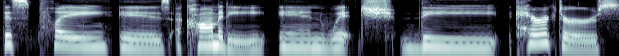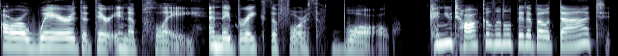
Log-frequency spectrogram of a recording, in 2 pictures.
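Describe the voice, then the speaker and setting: Slow, smooth-voiced woman interviewer. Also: medium pitch, no room sound, clean studio sound. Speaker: interview host. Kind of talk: measured, prepared interview questions.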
